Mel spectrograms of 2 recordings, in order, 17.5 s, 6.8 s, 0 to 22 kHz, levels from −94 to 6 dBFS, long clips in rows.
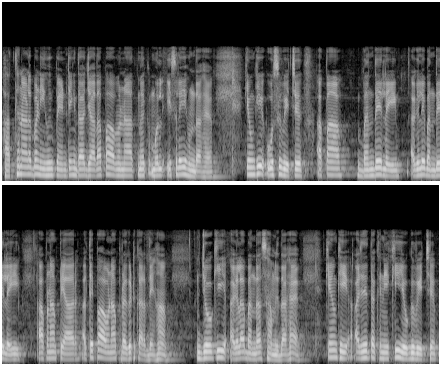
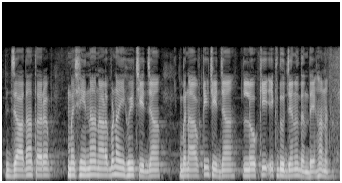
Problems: none marked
